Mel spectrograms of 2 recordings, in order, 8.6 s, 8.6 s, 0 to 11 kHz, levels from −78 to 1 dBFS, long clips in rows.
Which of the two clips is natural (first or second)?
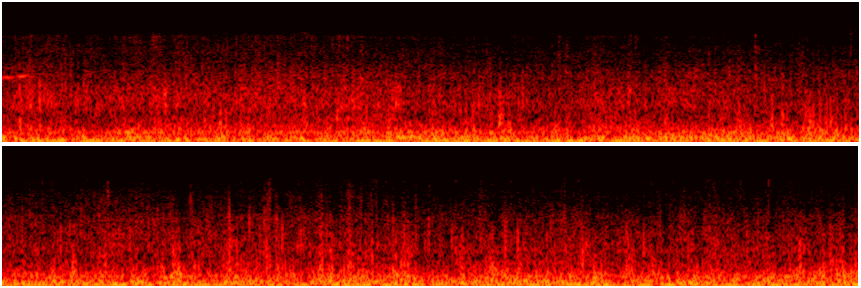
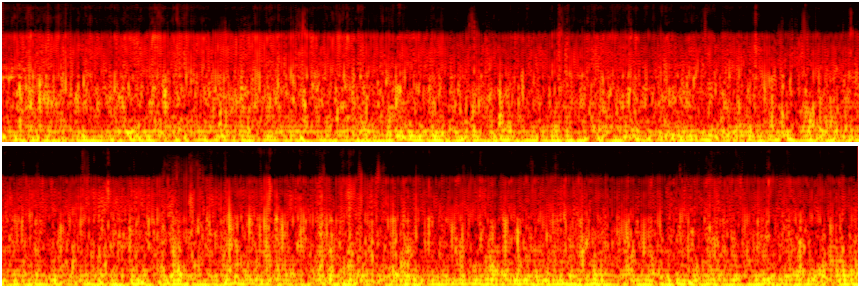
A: first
